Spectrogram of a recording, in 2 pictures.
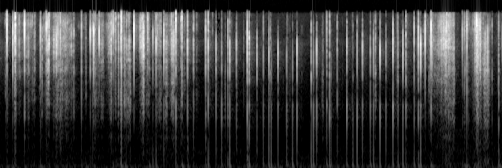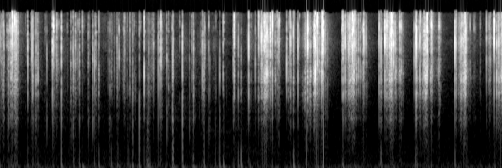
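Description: Long nails scratch fast across a palm-sized, solid, rough crystal geode rock with a pale crystal face. The result is a dense run of dry, bright, hissy scratching bursts in an irregular rhythm, with almost no low end and no ring after each stroke.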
